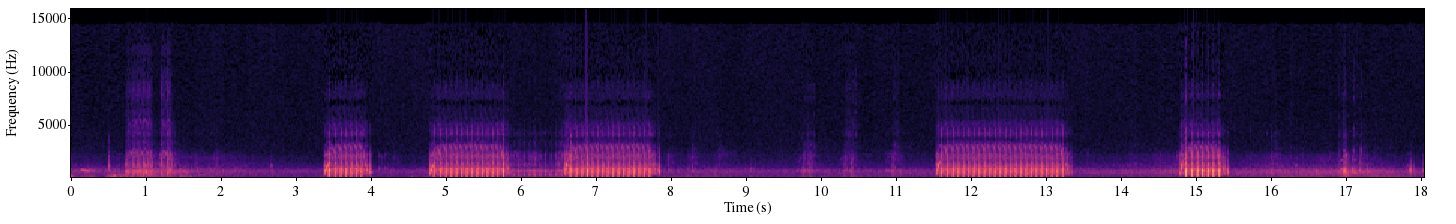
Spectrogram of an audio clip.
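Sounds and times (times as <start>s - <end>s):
airsoft gun firing full auto: 3.4s - 4.0s, 4.8s - 7.9s, 11.5s - 13.4s, 14.8s - 15.5s.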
